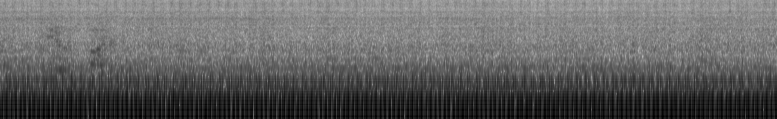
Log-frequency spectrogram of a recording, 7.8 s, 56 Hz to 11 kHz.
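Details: Mazda RX-8 Renesis rotary after Haltech Nexus R3 ECU and loom install, belts just tightened, smells lean: low, even burble about three pulses a second, smooth and steady with no ticks or rattles; normal idle.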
